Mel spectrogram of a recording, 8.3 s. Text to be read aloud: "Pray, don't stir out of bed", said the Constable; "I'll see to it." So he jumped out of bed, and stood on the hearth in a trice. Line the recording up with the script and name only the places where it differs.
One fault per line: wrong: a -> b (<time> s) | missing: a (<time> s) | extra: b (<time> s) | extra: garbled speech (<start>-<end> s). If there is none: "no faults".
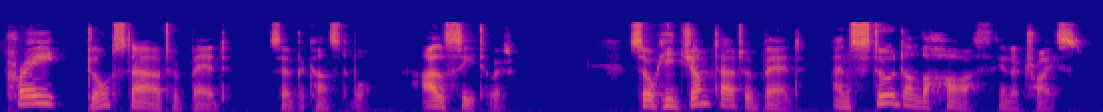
no faults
